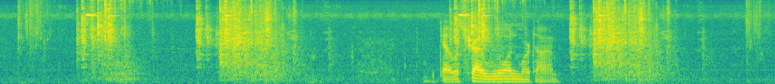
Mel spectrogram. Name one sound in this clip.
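A heavy iron gate rattles and creaks as it is shaken.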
